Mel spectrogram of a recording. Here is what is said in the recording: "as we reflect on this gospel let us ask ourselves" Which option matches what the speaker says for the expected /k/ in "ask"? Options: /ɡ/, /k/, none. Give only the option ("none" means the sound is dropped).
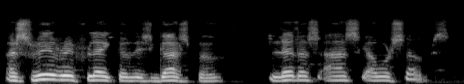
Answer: /k/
